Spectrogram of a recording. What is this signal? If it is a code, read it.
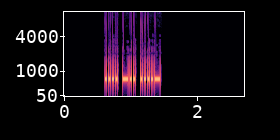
Morse code, heard as a keyed tone, about 46 wpm, 700 Hz. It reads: HD4
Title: Three Challenging Letter-Number Combinations 45wpm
